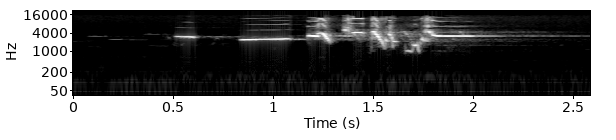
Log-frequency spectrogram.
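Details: Meadowlark song: a few clear, pure whistled notes held steady, then a rapid, tumbling jumble of gurgling warbled notes, ending on a fading high whistle.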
